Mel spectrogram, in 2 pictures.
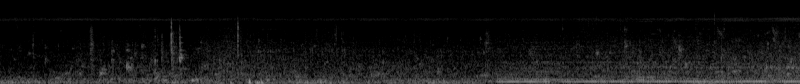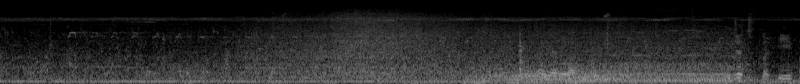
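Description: A boat engine hum comes in about five seconds in and grows steadily louder, with a rushing noise swelling near the middle, as of a motorboat running close by on the river. A few light clicks sound in the first two seconds.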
